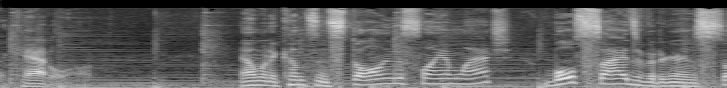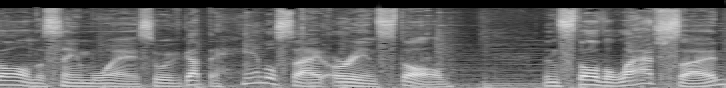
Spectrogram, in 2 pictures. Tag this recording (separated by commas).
Music, Speech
